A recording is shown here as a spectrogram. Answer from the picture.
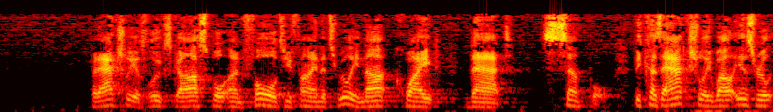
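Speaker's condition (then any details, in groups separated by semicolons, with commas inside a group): No condition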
